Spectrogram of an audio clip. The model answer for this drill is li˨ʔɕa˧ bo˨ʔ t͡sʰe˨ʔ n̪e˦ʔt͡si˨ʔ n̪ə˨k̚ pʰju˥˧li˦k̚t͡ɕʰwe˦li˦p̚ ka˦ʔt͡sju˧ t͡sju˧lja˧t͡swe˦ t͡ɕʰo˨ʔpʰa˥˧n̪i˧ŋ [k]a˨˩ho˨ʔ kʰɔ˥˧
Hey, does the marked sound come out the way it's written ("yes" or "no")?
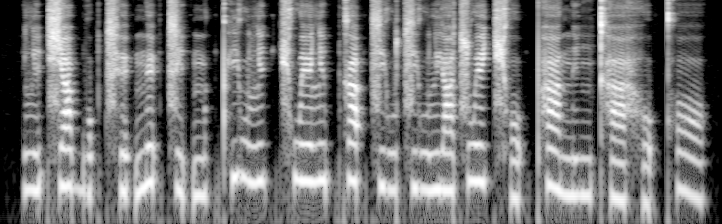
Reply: no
